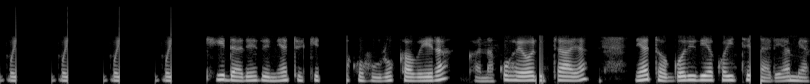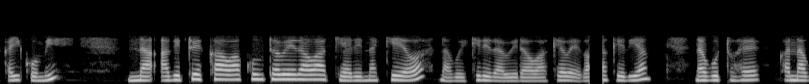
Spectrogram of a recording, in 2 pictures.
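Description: From the first instant to 2.07 s there is a stutter with silent gaps. The player was likely stalling and, on each retry, replaying its last fragment before running dry. The effect is already under way when the audio begins: a 158 ms burst of speech recurs three times at a steady 517 ms period, separated by about 360 ms of dead digital silence. The speech that belonged in those gaps is gone.

Later, packet loss filled with silence opens hard-edged holes. At 3.25 s about 270 ms vanishes. From 5.36 to 5.58 s, 120 ms is lost in scattered pieces across 220 ms, the longest run being 40 ms. At 7.5 s 110 ms drops out, and at 13.99 s 140 ms. Every gap is a multiple of 10 ms, which fits 10 ms packets. The receiver simply inserted silence where the packets should have been. Beneath all this, the narrow 150 Hz to 3.4 kHz telephone band of the G.711 line can be heard.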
